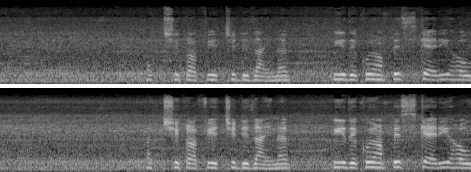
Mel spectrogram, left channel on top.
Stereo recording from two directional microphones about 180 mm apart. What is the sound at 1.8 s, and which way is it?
Speech, centre (ahead or behind).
